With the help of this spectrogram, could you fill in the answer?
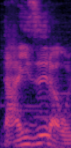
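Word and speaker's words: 大豆: 왜냐면은 대두를 의미할 때, 그러니까 큰 콩을 의미할 때 이 나이즈라고 있거든요. 요게 단골로 시험 문제에 나오는 그런 발음이에요.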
